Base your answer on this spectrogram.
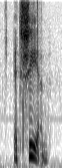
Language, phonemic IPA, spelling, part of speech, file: Swedish, /ˈɧeːn/, sken, noun, Sv-sken.ogg
- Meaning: 1. a light, a glow 2. an appearance; guise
